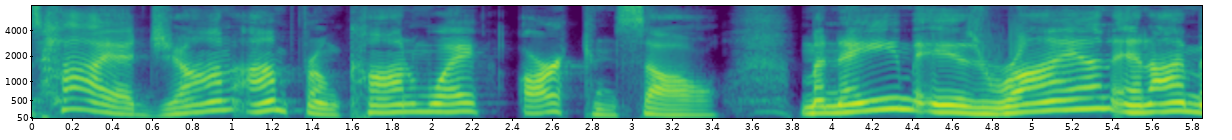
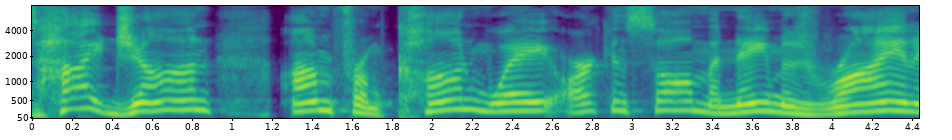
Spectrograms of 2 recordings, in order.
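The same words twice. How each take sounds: First: Slow, lightly put-on Southern drawl for a listener's letter; a mild imitation of an Arkansas drawl, stretched out slow. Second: Said in the usual way. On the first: Reading Ryan's letter aloud as a teasing Southern drawl. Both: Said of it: "he probably doesn't talk like that at all".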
